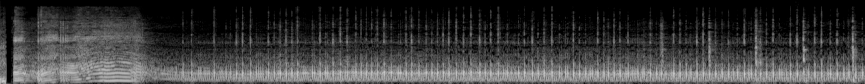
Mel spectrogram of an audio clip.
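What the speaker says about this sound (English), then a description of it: "used a steel chainsaw to cut hard into the trunk of an ancient tree" A steel chainsaw starts with a rising rev, then settles into a loud, sustained roar as it cuts hard into the trunk of an ancient tree, steady and close with no voices.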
